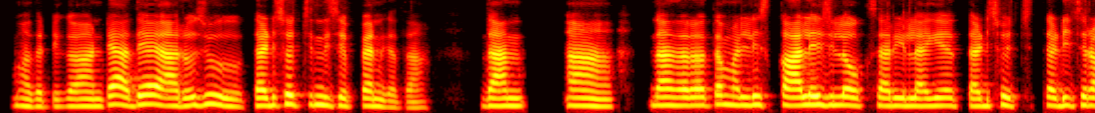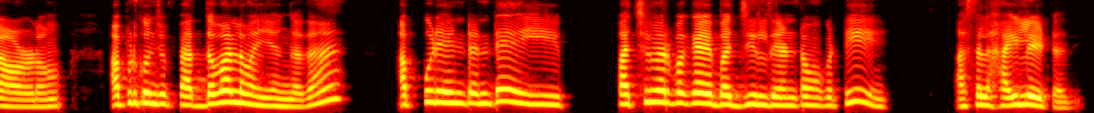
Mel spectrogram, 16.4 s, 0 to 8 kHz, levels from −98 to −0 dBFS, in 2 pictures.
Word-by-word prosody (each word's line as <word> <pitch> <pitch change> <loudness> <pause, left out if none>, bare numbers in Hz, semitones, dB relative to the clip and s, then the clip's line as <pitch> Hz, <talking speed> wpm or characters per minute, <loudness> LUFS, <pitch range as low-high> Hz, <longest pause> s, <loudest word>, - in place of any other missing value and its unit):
మొదటిగా 185 0 -6
అంటే 190 +5 0
అదే 235 +4 +2 0.2
ఆరోజు 215 +4 -1 0.3
తడిసొచ్చింది 230 +2 +1
చెప్పాను 195 -1 -1
గదా! 155 -1 -10 0.5
దాన్ 200 0 +4 0.4
ఆ! - - +3 0.6
దాని 220 0 +4
తర్వాత 215 +2 +1
మళ్ళీ 220 +1 0 0.2
కాలేజీలో 225 +1 +5
ఒకసారి 205 0 -3
ఇలాగే 200 +1 0 0.2
తడిసొచ్చి 195 +2 -3
తడిచి 210 +1 -2
రావడం, 180 -1 -1 0.5
అప్పుడు 280 +4 +1
కొంచెం 255 -3 +2
పెద్దవాళ్ళం 255 +6 +4
అయ్యాం 205 -3 -2
గదా! 225 +10 -2 0.6
అప్పుడేంటంటే, 275 +3 +1 0.3
ఈ - - -3 0.6
పచ్చిమిరపకాయ 275 +1 +3
బజ్జీలు 235 +1 0
తినటం 220 0 -1
ఒకటి, 215 +9 -4 0.8
అసలు 225 +3 -1
హైలైటది. 210 -9 +1
220 Hz, 115 wpm, -23 LUFS, 200-245 Hz, 0.8 s, కాలేజీలో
